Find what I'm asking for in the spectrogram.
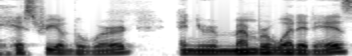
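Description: In a very clean recording with a silent background and a dry, close sound with no echo, a man with a dark, mellow tone and medium pitch talks at a very fast pace. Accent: East African. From Kenya, moved to North America as a child. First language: Swahili. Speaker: podcast co-host. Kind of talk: casual discussion.

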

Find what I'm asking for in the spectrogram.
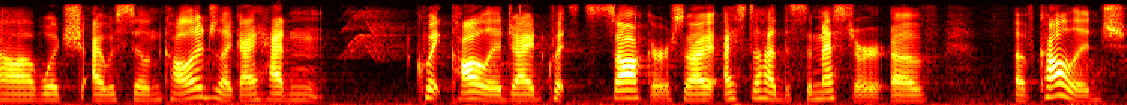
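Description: An ordinary speaking voice in an American accent, fairly quick in pace, with fairly even intonation. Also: woman. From Arizona. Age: 20s. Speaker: podcast co-host. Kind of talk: casual chat.

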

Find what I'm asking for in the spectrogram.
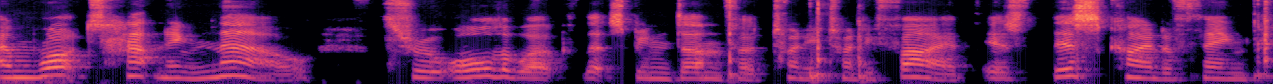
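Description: A somewhat breathy voice with an American accent and ordinary pitch variation comes through on a very clean recording with a silent background. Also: woman. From Bristol, England. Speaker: animal sanctuary co-founder. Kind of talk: interview.

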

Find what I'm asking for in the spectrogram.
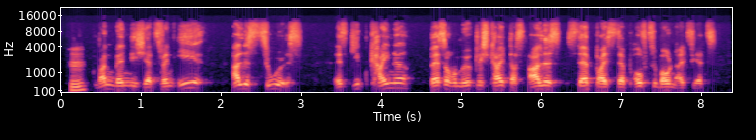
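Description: This man talks at a fairly slow pace. The sound is dry and close, with no echo. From southern Saxony-Anhalt, Germany. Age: 20s. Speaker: anti-bullying coach. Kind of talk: podcast interview.

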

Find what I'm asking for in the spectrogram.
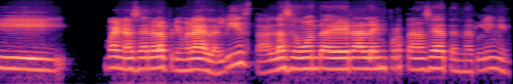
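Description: Speaking at a moderate pace, a woman keeps her medium-pitched voice in a monotone, flat intonation. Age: young (19). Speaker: podcaster. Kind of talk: casual monologue.

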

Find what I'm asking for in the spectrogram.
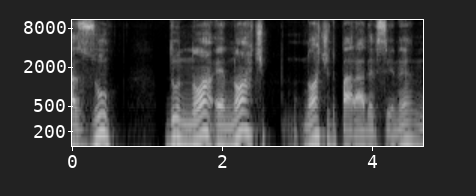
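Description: A man with a fairly high voice swings his pitch very widely, recorded very cleanly against a silent background. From Belo Horizonte, Brazil. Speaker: podcast host. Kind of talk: casual chat. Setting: at home.

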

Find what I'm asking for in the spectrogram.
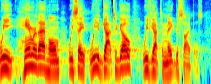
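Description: A man's normal speaking voice, fairly high in pitch, with ordinary pitch variation at a moderate pace. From Georgia, US South. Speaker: pastor. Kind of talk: sermon.

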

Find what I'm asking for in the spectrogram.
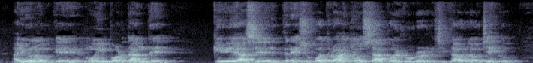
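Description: Audible room echo surrounds a man talking at a fairly high pitch and fairly slow pace, with ordinary pitch variation. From Argentina, Córdoba province countryside (Río Cuarto). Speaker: folk poetry reciter. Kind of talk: casual talk about his craft. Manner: halting, many fillers and repetitions.

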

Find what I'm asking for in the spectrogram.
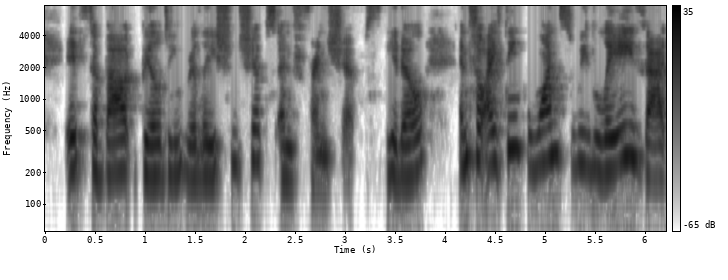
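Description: Speaking in an American accent, a woman uses a fairly high pitch and lively intonation at a moderate pace. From Fulton, Missouri, US Midwest (from age six). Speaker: interfaith council director. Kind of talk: interview.

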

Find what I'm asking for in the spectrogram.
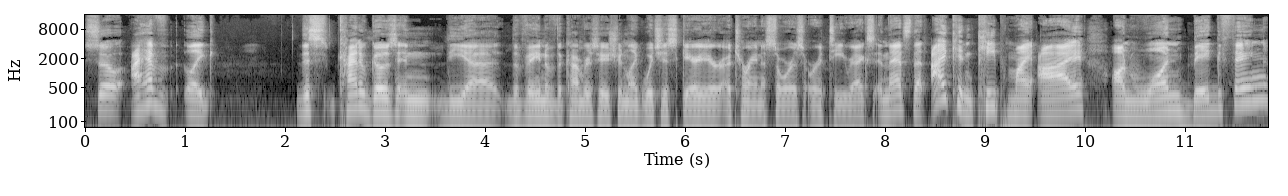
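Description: A fairly high-pitched male voice with an American accent and a bright, sharp tone, at a fairly slow pace on a very clean recording with a silent background. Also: ordinary pitch variation. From West Virginia, Appalachia. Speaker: comedian guest. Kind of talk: casual comedic podcast chat.

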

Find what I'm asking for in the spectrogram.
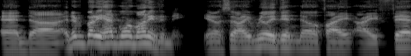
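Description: Over a silent background in a very clean recording, a man talks at a very fast pace. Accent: American. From Pittsburgh area, western Pennsylvania. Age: 40s. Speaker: performance coach and former wrestler. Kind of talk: casual interview.

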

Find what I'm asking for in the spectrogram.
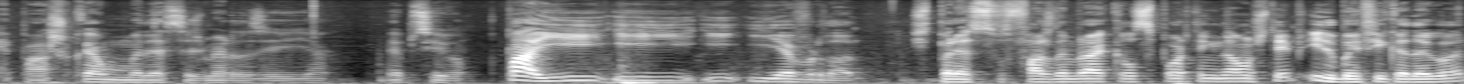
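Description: Talking at a very fast pace, a man with a medium pitch swings widely in pitch and makes big swings in loudness. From Setúbal, Portugal. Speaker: podcast co-host. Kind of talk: casual chat. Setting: studio.

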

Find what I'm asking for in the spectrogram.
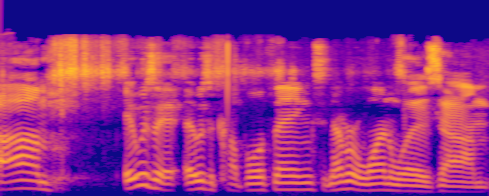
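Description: Against a quiet background, a man with an American accent speaks at a fairly slow pace with ordinary pitch variation, the sound dry and close with no echo. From US Midwest, Cleveland, Ohio. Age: 30s. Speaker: film and commercial director. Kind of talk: casual interview.

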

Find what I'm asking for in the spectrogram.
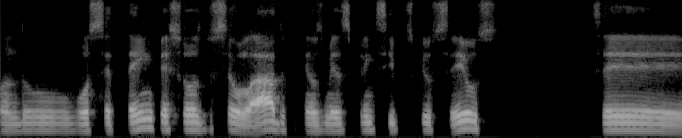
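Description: Speaking very slowly in a medium pitch, a man delivers monotone, flat intonation with a dark, mellow tone, recorded dry and close with no echo. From interior of Minas Gerais, then Formosa, Goiás. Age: 20s. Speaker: podcast co-host, civil engineering graduate. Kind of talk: casual chat.

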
